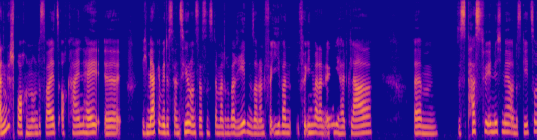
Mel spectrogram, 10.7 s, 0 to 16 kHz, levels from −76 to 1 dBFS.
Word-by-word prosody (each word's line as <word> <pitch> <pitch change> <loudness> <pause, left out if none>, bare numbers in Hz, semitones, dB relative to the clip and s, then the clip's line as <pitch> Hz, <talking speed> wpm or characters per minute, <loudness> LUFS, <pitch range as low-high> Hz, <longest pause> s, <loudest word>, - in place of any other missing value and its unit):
angesprochen 195 - +2
und 180 +1 -4
das 195 - -3
war 190 0 +3
jetzt 200 +1 -1
auch - - -6
kein: 195 +1 -2
„Hey, 200 +1 +2
äh, 180 0 +1 0.4
ich 190 0 -4
merke, 205 +4 +5
wir 200 - +4
distanzieren 200 +3 +1
uns, 200 0 -2
lass 185 +1 -4
uns 185 - -6
da 195 - -6
mal 185 -1 -3
drüber 185 +1 -2
reden.“, 210 +4 +1
sondern 180 0 -3
für - - -4
iwan 195 -1 -2
für - - -5
ihn 200 +1 0
war 205 - +1
dann 185 -1 -1
irgendwie 200 +1 -3
halt 180 -1 -5
klar, 190 +4 +2 0.8
ähm, 180 -1 -2 0.4
das 175 -1 +6
passt 235 +3 +4
für 245 - -4
ihn 220 0 +1
nicht 230 +1 -1
mehr 220 -3 0
und 195 - -5
das 185 - -7
geht 205 +1 -4
so 240 - -2
195 Hz, 230 wpm, -22 LUFS, 185-210 Hz, 0.8 s, das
